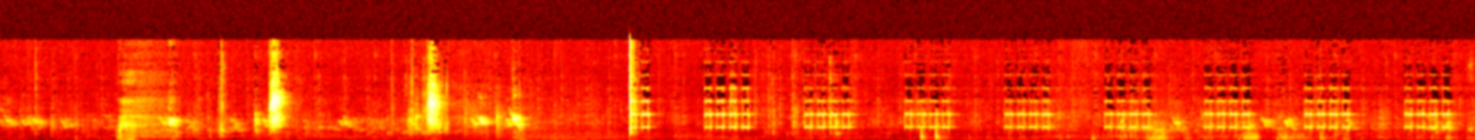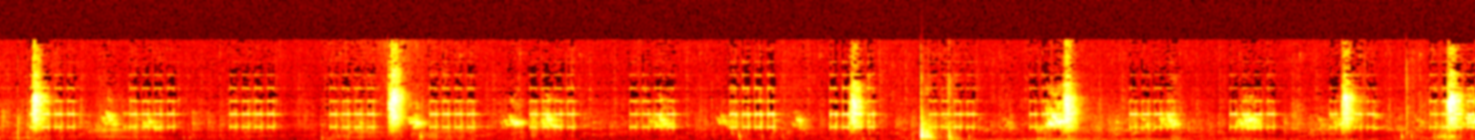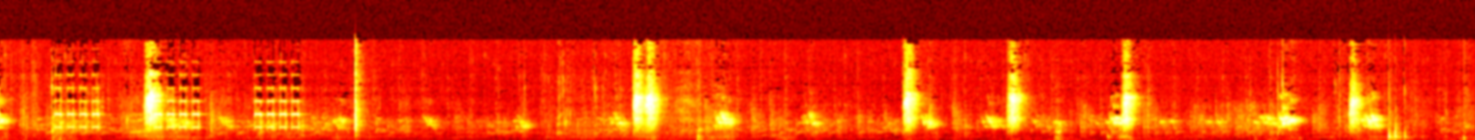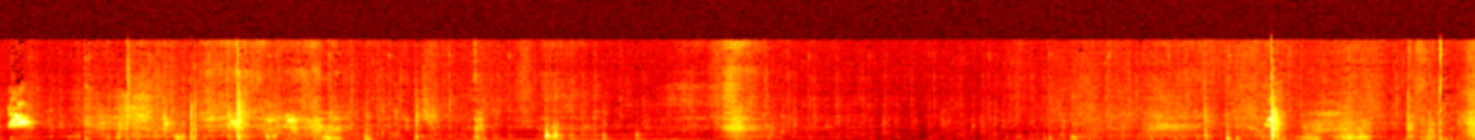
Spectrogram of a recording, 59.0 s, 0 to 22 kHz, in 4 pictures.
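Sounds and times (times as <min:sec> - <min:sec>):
alarm clock beeping: 0:05.9 - 0:34.9
sharp clicks and chirps: 0:18.1 - 0:36.9.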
